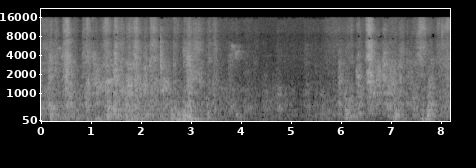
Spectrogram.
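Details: Pet Siberian Huskies, worked up after playing on a couch, panting in quick, breathy, rhythmic puffs about two to three per second, soft and hissy throughout.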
